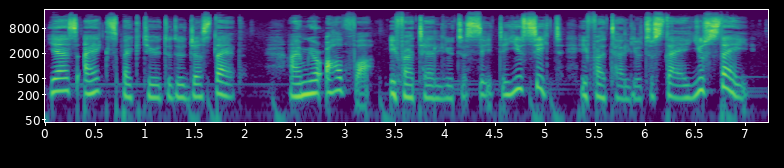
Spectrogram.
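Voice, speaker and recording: A woman's voice: on the low side, moderate pace, darkish tone, close to an everyday voice. A woman voicing a stern, teasing alpha werewolf pack leader in an audio roleplay, authoritative and taunting. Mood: stern, scolding.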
